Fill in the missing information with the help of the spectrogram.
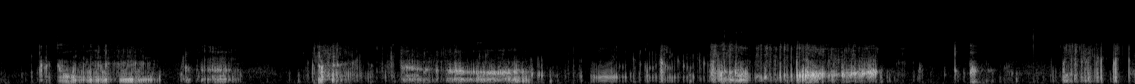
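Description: Loud, long gurgling and squeaky growls are picked up close to the belly. These are normal stomach growling sounds.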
